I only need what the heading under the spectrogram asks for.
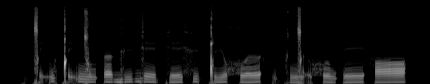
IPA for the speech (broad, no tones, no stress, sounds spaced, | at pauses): ǀ ḛ w ǃ ḛ ŋ͡ǀ u ʔ œ ɡ y ɡ eː k e x y ǃ y χʷ əː h ṵ k ŋ͡ǀ ə̰ χʷ ə w ʔ eː h ɒː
